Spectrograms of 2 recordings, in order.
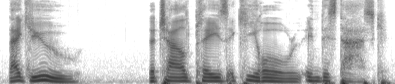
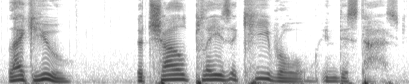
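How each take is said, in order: First: It is read in a French accent. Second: It is read without a French accent.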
